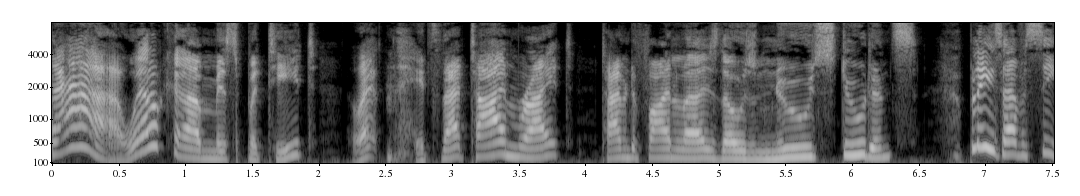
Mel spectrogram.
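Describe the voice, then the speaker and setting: At a fairly slow pace, the speaker uses a put-on character voice with a fairly high pitch. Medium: actual play. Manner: courteous, formal.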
